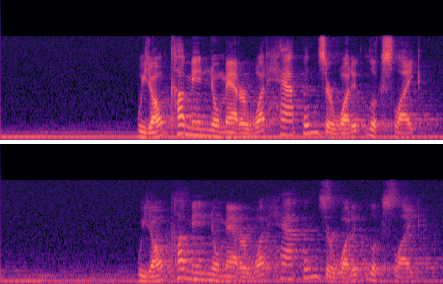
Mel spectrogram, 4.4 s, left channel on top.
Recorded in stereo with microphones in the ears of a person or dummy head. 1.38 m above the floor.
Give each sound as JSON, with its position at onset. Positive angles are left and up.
{"t": 1.4, "sound": "a man speaking", "side_deg": 65, "distance_m": 0.8}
